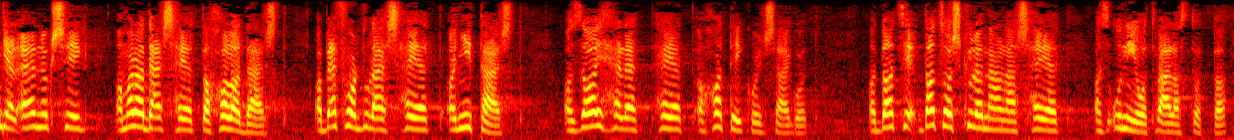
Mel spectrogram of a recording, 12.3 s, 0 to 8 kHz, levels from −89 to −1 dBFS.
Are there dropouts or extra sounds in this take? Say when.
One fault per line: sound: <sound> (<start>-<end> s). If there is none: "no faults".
no faults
